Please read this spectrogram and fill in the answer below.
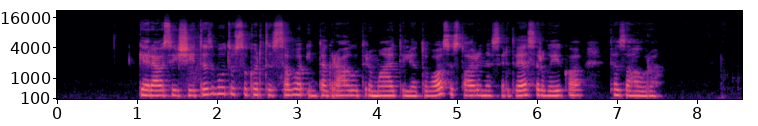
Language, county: Lithuanian, Vilnius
